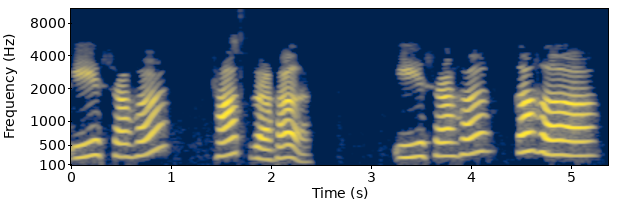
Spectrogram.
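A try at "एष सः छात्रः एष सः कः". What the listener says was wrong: হ্যাঁ, একদম একদম সঠিক, ভালো হয়েছে।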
